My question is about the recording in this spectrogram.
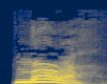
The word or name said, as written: murrah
